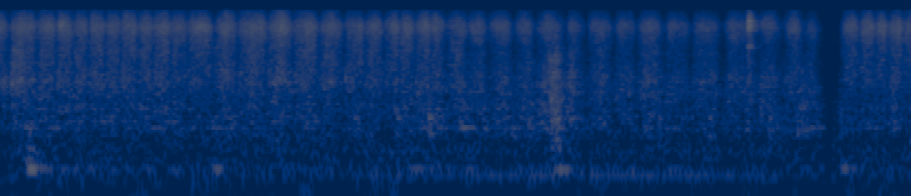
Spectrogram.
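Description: Sandpaper rubs quickly back and forth over wood.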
